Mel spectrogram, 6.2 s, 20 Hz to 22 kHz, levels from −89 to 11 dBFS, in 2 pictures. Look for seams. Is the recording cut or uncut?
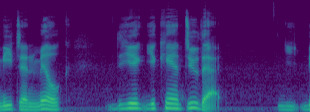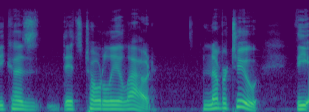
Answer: cut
